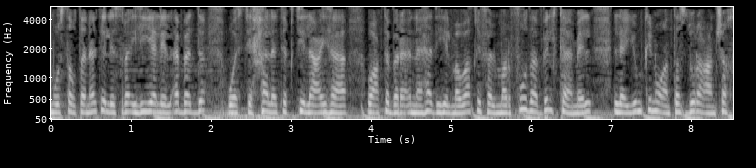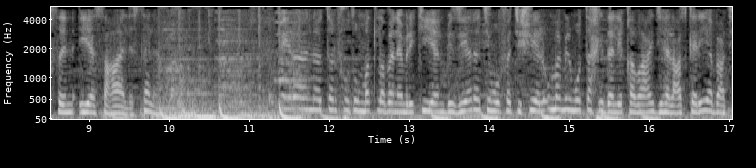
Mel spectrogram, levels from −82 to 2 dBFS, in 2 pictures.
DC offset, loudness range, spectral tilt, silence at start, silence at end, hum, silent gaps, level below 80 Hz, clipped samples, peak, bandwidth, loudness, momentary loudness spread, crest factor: under 0.1%; 2 LU; -7 dB/octave; 0 s; 0 s; none; none; -24 dBFS; under 0.1%; -6 dBFS; 5.4 kHz; -19 LUFS; 4 LU; 12 dB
